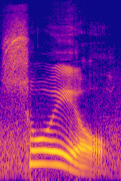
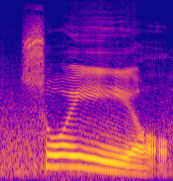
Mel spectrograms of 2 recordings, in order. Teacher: You have the oi sound followed by the dark L.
